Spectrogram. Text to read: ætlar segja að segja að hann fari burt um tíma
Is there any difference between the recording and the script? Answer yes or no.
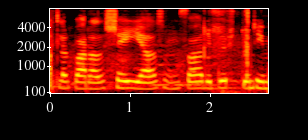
yes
